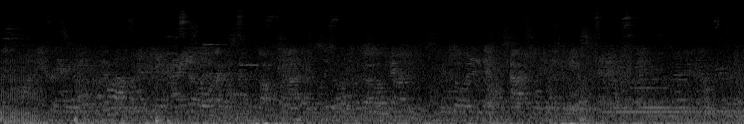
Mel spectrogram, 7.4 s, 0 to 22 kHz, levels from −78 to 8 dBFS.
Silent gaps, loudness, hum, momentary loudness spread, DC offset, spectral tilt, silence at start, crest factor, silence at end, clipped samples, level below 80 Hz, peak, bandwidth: none; -46 LUFS; none; 3 LU; under 0.1%; -5 dB/octave; 0 s; 16 dB; 0 s; under 0.1%; -50 dBFS; -26 dBFS; 16 kHz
